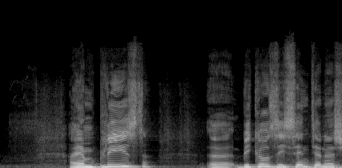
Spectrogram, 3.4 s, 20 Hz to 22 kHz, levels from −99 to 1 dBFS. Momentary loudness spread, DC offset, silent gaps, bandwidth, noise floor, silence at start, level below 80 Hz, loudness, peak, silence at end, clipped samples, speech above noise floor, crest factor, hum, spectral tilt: 14 LU; under 0.1%; none; 13.5 kHz; -64 dBFS; 0.7 s; -66 dBFS; -27 LUFS; -12 dBFS; 0 s; under 0.1%; 39 dB; 14 dB; none; -6 dB/octave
